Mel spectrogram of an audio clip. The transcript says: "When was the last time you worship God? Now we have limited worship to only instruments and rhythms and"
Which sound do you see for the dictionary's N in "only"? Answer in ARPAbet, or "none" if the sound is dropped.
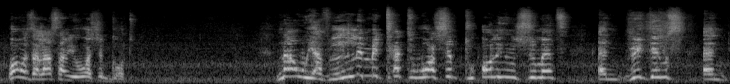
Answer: none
